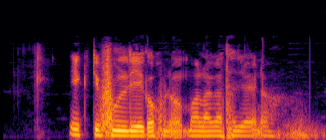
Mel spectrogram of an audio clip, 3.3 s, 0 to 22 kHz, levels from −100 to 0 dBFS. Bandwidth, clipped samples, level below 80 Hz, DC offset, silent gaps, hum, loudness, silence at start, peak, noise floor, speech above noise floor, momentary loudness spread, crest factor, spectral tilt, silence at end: 6.2 kHz; under 0.1%; -44 dBFS; under 0.1%; none; none; -18 LUFS; 0.4 s; -2 dBFS; -46 dBFS; 29 dB; 15 LU; 16 dB; -8.5 dB/octave; 0 s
